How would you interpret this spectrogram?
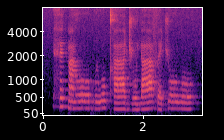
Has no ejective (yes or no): yes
